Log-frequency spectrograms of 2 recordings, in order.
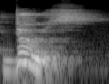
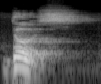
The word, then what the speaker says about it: douze: Now, in getting these numbers clearly, 11 to 20, 11 says onze, then 12 says douze. Sometimes many people pronounce this as douze, but not. It's what? Douze.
